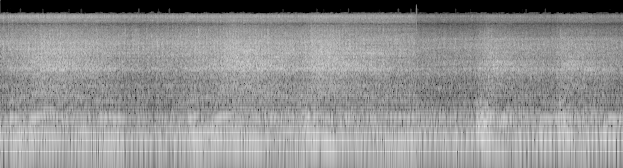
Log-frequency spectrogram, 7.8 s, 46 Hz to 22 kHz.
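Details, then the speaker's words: Suzuki GS550T, first start after 10-15 years stored, carbs cleaned: idles low and slightly uneven, beat sagging, barely holding on choke; idle speed set too low, to be adjusted. "so it needs a bit of Choke so it's running and I'm really shocked with that but uh it needs a bit of Choke to keep running so I just speed is a bit low I'll adjust that now in a second"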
